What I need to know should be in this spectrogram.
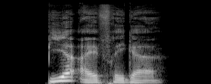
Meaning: inflection of biereifrig: 1. strong/mixed nominative masculine singular 2. strong genitive/dative feminine singular 3. strong genitive plural
- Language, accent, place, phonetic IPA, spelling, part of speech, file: German, Germany, Berlin, [biːɐ̯ˈʔaɪ̯fʁɪɡɐ], biereifriger, adjective, De-biereifriger.ogg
